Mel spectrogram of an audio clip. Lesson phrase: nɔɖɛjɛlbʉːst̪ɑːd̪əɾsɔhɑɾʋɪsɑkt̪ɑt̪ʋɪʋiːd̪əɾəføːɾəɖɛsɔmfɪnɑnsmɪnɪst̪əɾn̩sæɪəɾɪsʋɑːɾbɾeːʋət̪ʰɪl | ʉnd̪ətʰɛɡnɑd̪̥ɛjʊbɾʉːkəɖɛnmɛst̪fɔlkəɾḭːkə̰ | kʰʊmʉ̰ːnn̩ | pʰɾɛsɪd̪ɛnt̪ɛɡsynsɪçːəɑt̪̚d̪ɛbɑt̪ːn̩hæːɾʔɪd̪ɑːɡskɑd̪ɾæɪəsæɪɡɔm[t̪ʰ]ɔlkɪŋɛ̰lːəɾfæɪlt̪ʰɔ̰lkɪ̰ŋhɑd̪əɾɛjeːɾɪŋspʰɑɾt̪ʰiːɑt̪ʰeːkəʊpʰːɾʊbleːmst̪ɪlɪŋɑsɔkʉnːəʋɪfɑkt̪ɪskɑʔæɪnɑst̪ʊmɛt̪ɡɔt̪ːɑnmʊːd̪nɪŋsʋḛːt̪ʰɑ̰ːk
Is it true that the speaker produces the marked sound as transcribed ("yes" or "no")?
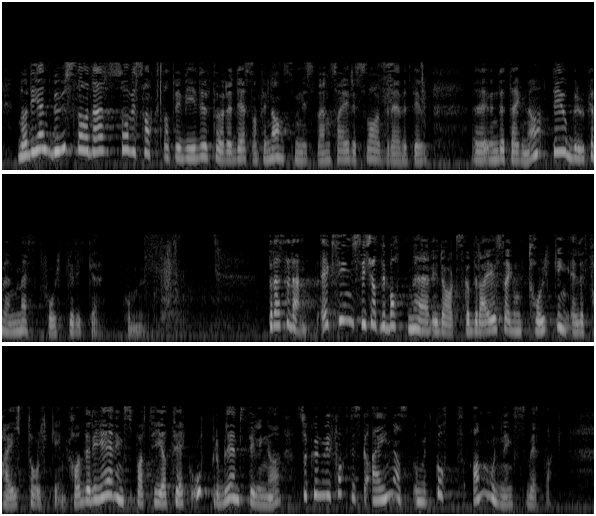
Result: yes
